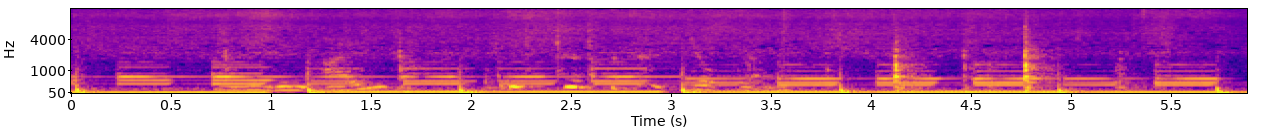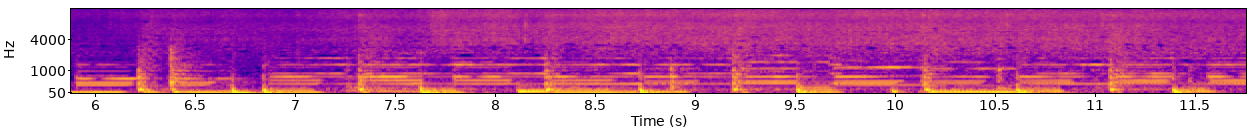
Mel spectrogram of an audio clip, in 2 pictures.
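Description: Ground meat sizzling in a frying pan while a wooden spatula stirs it, with frequent sharp knocks and scrapes of the spatula against the pan. Background instrumental music with held notes and a bass line plays throughout.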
